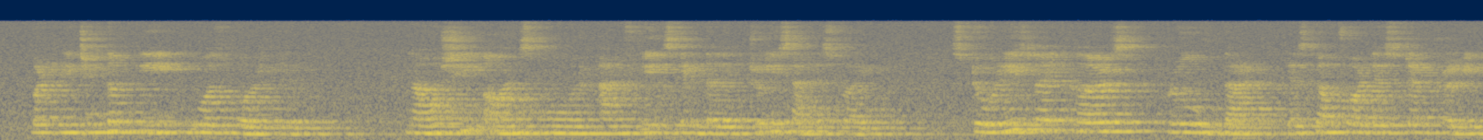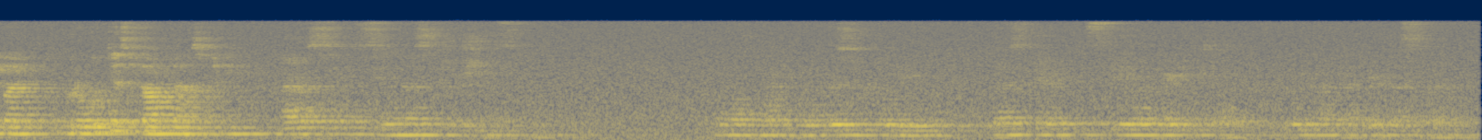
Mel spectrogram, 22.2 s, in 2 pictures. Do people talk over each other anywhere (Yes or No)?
No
